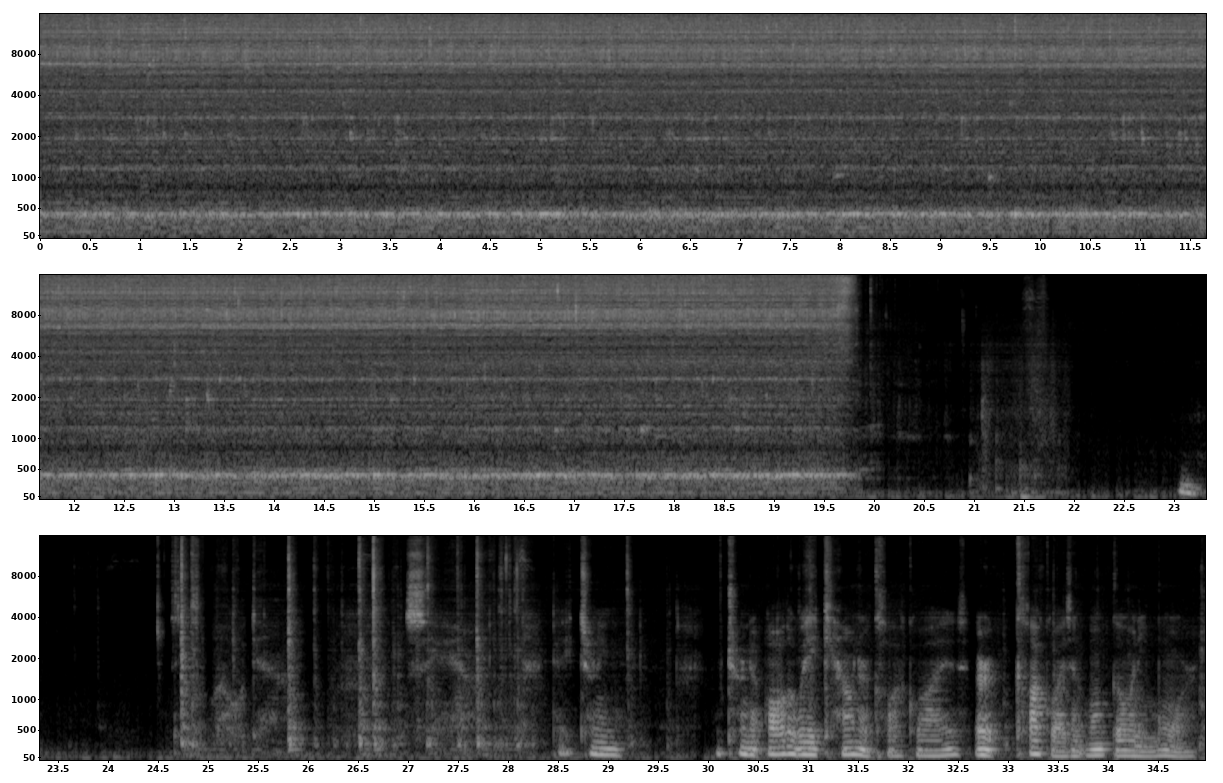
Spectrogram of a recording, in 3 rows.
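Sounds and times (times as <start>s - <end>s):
toilet tank refilling: 0.0s - 20.3s.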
